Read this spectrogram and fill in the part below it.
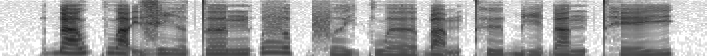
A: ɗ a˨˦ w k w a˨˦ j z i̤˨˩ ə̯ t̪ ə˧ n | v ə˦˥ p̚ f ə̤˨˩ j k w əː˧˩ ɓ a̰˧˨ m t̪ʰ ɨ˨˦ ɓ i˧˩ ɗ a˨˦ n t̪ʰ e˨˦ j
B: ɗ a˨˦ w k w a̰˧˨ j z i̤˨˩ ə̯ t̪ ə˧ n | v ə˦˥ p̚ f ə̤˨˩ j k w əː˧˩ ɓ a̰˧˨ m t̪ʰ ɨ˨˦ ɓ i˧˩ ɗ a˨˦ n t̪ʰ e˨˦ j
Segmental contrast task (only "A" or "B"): B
